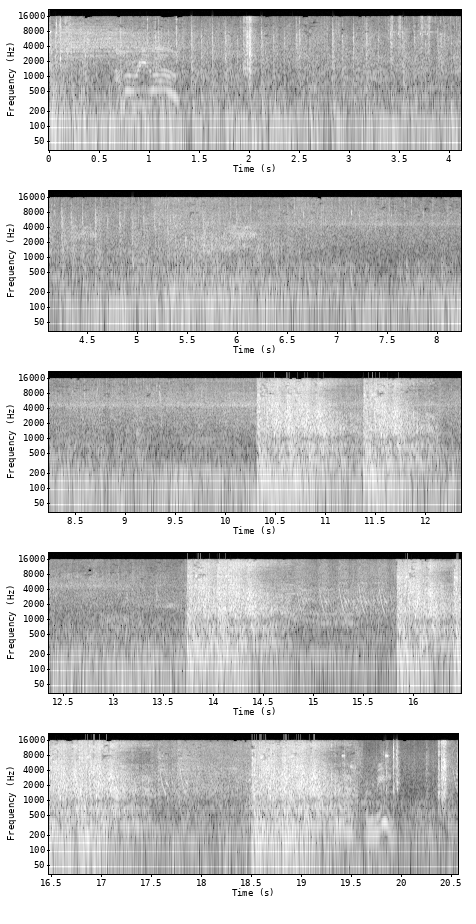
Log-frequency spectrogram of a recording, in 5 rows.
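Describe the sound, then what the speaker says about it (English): Pipe bomb blasts go off in Left 4 Dead 2 zombie-shooter gameplay, loud booming bursts recurring several times over a constant roar of rain-like game noise and chaotic action. "Throwing a pipe bomb!"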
